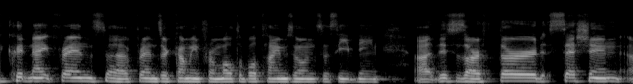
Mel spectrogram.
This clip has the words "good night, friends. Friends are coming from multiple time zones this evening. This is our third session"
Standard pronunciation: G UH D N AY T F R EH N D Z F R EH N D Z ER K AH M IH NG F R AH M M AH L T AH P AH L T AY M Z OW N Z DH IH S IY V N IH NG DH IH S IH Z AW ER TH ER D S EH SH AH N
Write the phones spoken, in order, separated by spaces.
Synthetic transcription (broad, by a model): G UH D N AY T F R EH N D Z F R EH N D Z ER K AH M IH NG F R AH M M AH L T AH P L T AY M Z OW N Z DH IH S IY V N IH NG DH IH S IH Z AW ER TH ER D S EH SH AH N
